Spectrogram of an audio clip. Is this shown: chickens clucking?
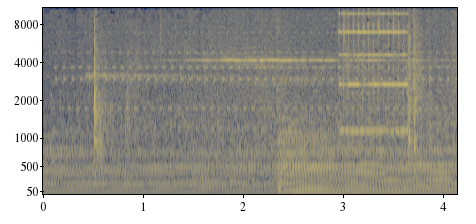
no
